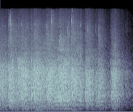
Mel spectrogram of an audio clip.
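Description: An audience at a graduation ceremony for Islamic preacher cadres in Jakarta claps loudly and steadily, dense applause from many people filling the hall, tapering slightly near the end.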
